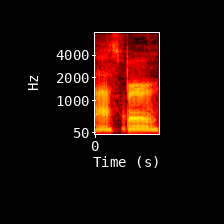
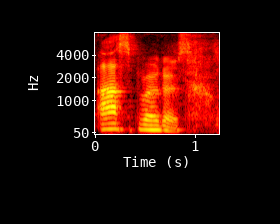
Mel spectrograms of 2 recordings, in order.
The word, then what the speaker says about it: Asperger's: So, like, the name is pronounced Asperger's, like a snake. Okay. But the Americans don't pronounce it that way. So it's asp. They just pronounce it as. Oh. Asper.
